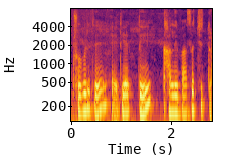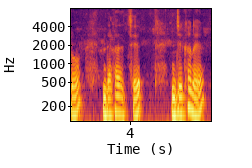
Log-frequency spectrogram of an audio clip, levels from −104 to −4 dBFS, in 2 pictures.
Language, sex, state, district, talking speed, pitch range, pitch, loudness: Bengali, male, Tripura, West Tripura, 95 wpm, 140-175 Hz, 150 Hz, -15 LUFS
